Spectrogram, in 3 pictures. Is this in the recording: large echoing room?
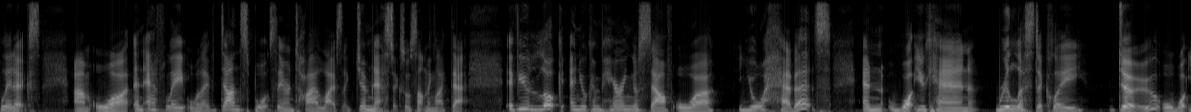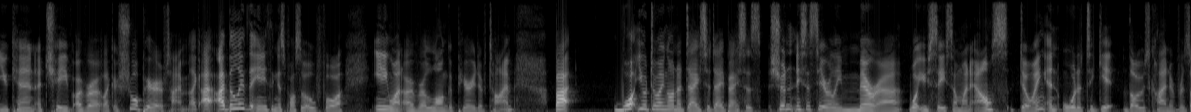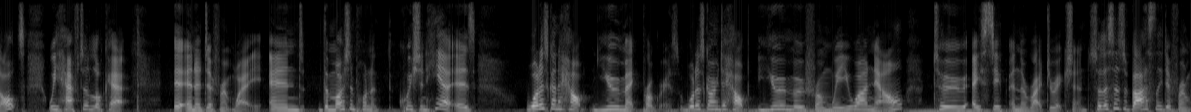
no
